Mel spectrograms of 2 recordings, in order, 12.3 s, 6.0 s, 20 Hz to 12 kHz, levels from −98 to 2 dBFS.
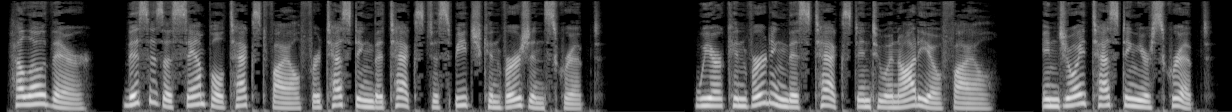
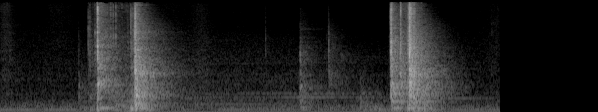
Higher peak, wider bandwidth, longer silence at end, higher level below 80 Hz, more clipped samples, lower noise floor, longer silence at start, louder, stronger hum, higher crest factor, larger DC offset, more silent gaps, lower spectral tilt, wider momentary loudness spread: first, -2 dBFS vs -8 dBFS; about the same, 12 kHz vs 11.5 kHz; second, 0.4 s vs 1.55 s; first, -56 dBFS vs -68 dBFS; neither; first, under -90 dBFS vs -64 dBFS; second, 0.15 s vs 0.9 s; first, -20 LUFS vs -32 LUFS; neither; second, 18 dB vs 32 dB; neither; first, 1.12-1.22 s, 6.84-6.93 s, 10.33-10.41 s vs none; first, -5.5 dB/octave vs -1 dB/octave; second, 9 LU vs 22 LU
